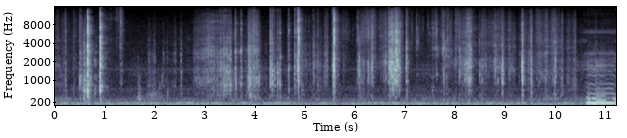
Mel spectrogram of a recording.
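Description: Scissors cutting paper for a mixed media artist trading card, close and quiet, with a series of irregular snips and crisp paper rustles.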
